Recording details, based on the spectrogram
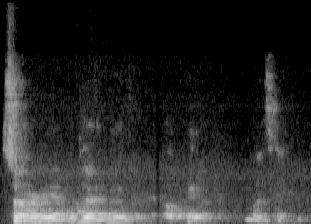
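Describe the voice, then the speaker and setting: A woman's voice: on the low side, expressive, mellow. Spanish-accented woman, echoing hall. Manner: informal, halting, many fillers and self-corrections. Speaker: program director presenting awards. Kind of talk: live event announcements. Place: large event hall. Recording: very echoey hall, faint background noise.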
